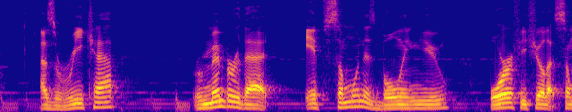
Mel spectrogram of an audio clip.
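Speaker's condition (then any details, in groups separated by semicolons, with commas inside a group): No condition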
